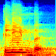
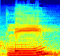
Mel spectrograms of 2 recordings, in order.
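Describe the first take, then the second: First: A b sound is heard at the end. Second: No b sound is heard at the end. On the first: The speaker calls it wrong. "That is wrong" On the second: The speaker calls it right. "आपको pronounce करना है"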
